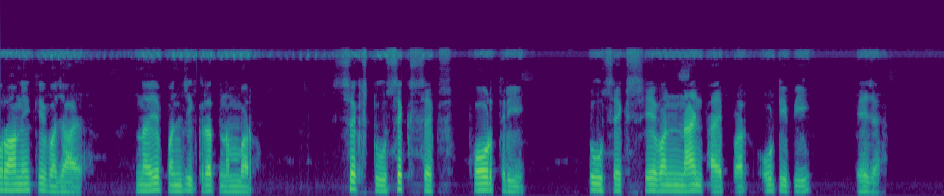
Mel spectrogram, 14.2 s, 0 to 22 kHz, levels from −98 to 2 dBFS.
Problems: constant background noise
